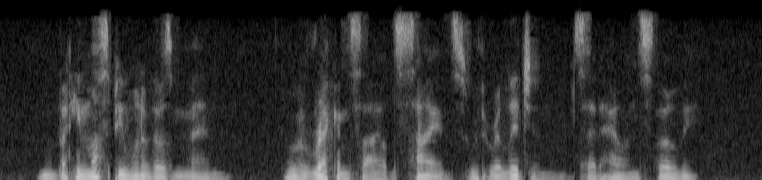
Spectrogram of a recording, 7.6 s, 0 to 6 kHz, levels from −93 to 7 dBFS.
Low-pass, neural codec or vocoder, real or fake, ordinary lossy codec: 5.4 kHz; none; real; AAC, 32 kbps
